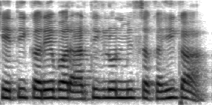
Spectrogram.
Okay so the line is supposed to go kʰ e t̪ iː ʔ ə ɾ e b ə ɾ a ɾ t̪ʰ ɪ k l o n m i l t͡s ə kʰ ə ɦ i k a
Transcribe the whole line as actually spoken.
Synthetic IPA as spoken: kʰ e t̪ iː k ə ɾ e b ə ɾ a ɾ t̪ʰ i k l o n m i l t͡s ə k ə ɦ i k a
